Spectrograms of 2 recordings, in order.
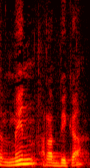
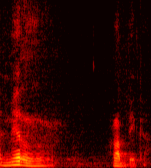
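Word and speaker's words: من ربك: So you don't pronounce min rabbika, you say mir rabbika.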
